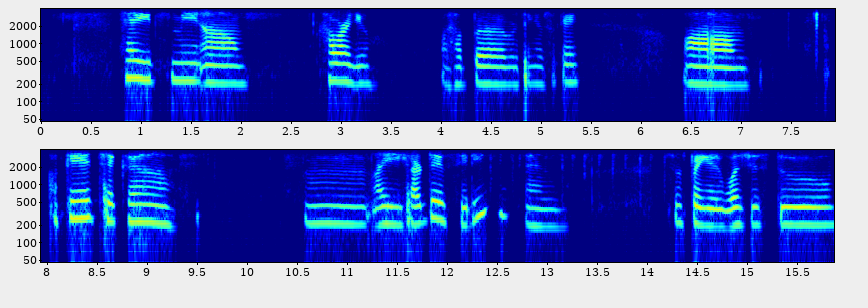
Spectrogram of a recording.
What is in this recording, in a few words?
voice message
